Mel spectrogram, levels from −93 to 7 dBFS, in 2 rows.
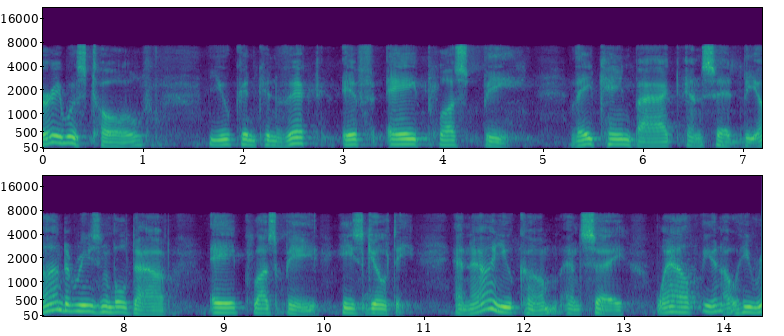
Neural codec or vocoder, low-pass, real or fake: codec, 24 kHz, 0.9 kbps, WavTokenizer, small release; 7.2 kHz; fake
